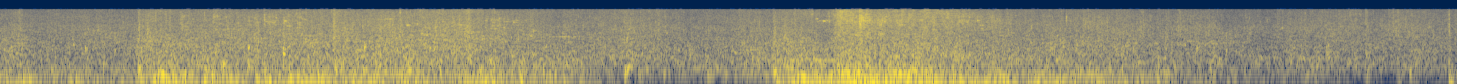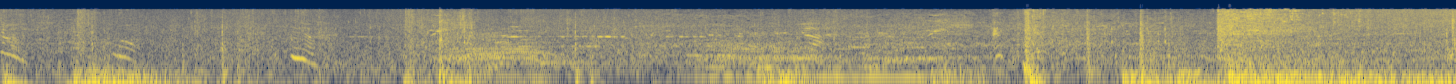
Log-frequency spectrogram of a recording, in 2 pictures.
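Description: Floodwater rushes and roars loudly all around.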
